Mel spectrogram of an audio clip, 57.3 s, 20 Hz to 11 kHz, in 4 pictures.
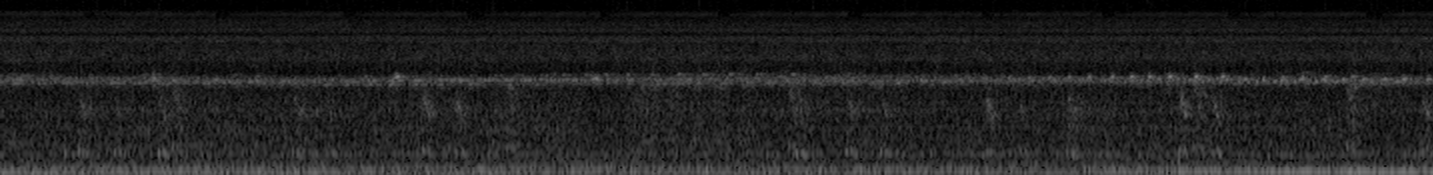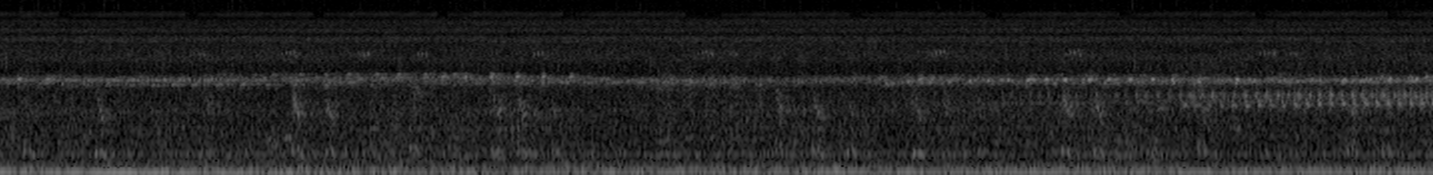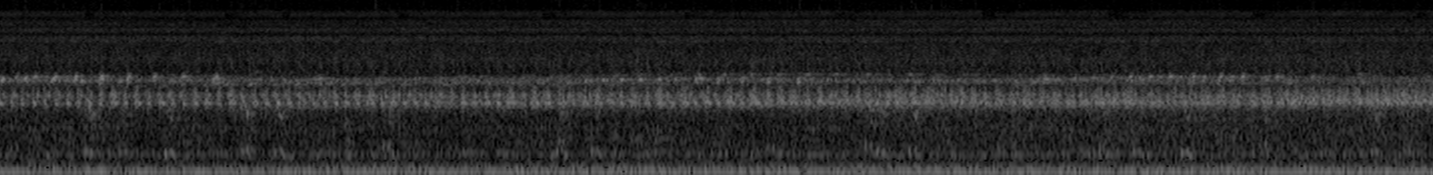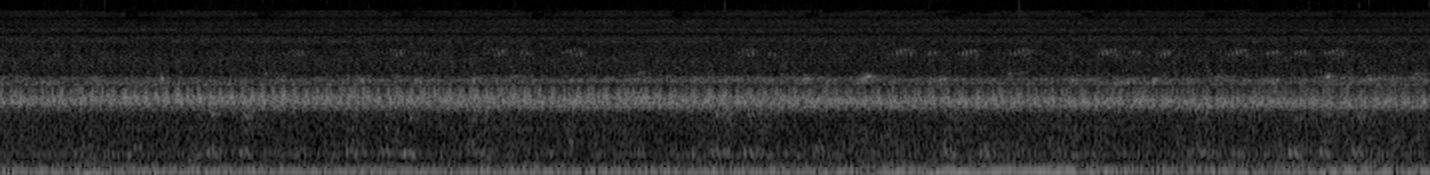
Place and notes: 南投縣, 埔里鎮桃米巷 - Flow and Frog sounds
Flow and Frog sounds
Puli Township, 桃米巷16號, 17 May 2016, 20:50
